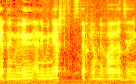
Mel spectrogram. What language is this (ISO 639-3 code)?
heb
